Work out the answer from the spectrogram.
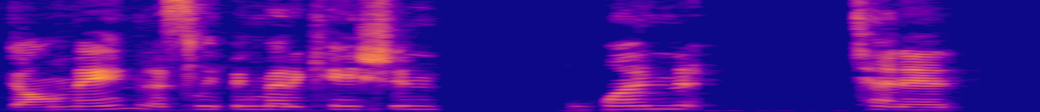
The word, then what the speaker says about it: Dalmane: There was tons and tons of bottles of medication, including, I believe it's pronounced Dalmane, a sleeping medication.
